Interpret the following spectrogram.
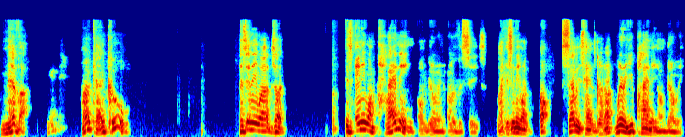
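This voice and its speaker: A teacher leads a children's class over a video call. The voice is slightly husky and full of wide pitch swings. It gives big, exclaimed reactions to every answer. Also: takes it slowly, pauses often, poor audio. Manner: animated, encouraging, exclaiming with surprise. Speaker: English teacher.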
